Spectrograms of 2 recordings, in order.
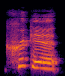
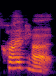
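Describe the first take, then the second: First: The second syllable sounds like 'kit'. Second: The second syllable sounds like 'cute'. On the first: The speaker calls it right. "cricket is spelled C R I C U T" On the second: The speaker calls it wrong. "for years, I was pronouncing this cricut"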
